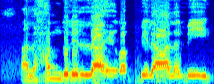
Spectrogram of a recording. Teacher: را پر فتحہ ہے تو را کو پر پڑھیں گے. عالمین میں عین ہے، حروف حلقی ہے، وہ حلق سے نکلنا چاہیے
